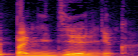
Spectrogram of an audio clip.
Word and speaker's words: понедельник: Donc comme on l'avait vu, hein, le O et le Y, ces deux lettres-là ne sont pas accentuées et donc se prononcent A et I. Donc c'est понедельник.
